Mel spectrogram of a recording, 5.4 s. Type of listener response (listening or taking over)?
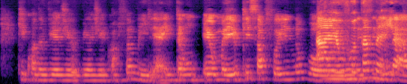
taking over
